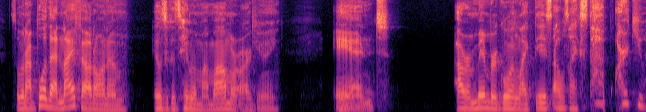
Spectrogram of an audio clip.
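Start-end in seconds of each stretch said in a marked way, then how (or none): 7.2-8.1 breathy, tearful, hushed crying whisper. Retelling yelling at arguing adults as a child: imitating own past screaming. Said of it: "I'm crying, I'm screaming".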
